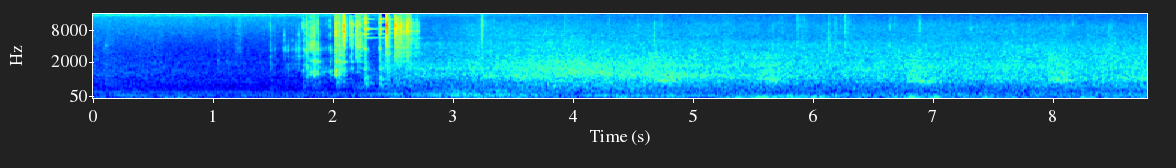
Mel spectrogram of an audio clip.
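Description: A brief run of light metallic clinks about two seconds in, then a steady rush of traffic on a wet road.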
